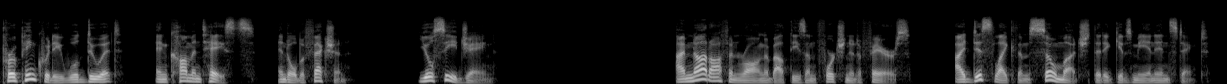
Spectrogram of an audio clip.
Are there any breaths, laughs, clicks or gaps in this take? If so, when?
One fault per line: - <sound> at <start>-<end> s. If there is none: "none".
none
